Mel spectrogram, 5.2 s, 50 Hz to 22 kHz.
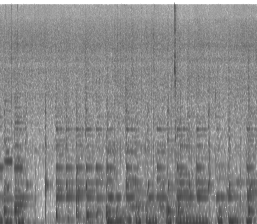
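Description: Onions and peppers sizzle loudly on a Blackstone 22-inch griddle, a steady crackling fry broken by frequent sharp scraping clicks of a spatula, with no one talking.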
